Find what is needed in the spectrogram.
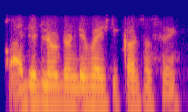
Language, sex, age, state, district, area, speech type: Telugu, male, 18-30, Telangana, Medchal, urban, conversation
